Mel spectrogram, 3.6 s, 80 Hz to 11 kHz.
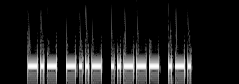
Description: Morse code, heard as a keyed tone, about 25 wpm, 700 Hz. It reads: KX2R
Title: USA Call Signs - 4 Characters - Repeated 3x - 25wpm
